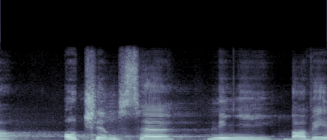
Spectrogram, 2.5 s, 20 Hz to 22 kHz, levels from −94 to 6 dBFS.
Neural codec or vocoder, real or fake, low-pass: codec, 44.1 kHz, 2.6 kbps, SNAC; fake; 14.4 kHz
